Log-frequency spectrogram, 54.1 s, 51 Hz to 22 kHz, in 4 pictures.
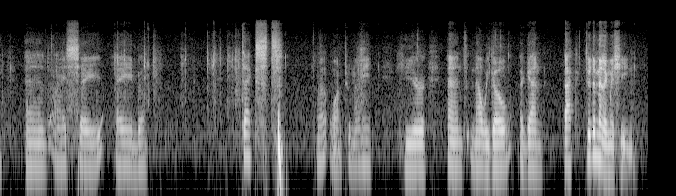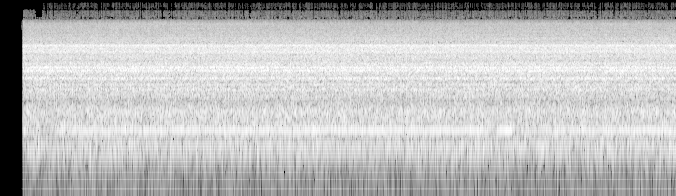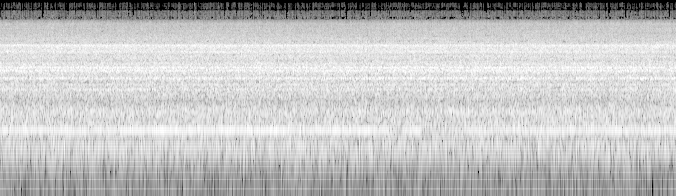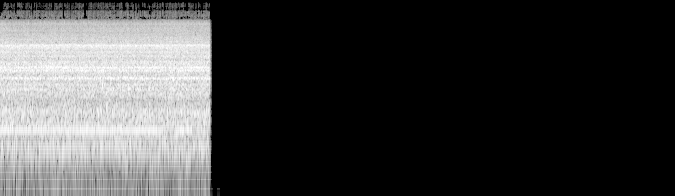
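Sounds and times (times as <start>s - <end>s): milling spindle whine: 14.0s - 44.8s.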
